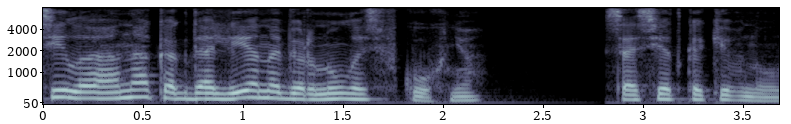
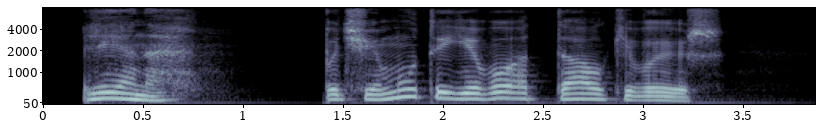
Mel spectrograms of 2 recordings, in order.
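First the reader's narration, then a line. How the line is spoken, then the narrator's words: Sighing. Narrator (Russian): вздохнула Кира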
